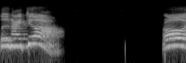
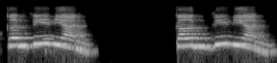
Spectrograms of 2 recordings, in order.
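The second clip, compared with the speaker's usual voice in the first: Convenient very slow and loud, weight on "ve"; stress on second syllable; 4 dB louder, much slower than usual. Shown as a demonstration. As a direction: stretch Convenient and punch the "ve". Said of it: "Rồi âm hai". (Convenient đọc chậm, to, nhấn âm hai "ve")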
